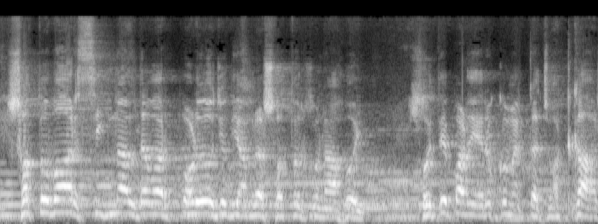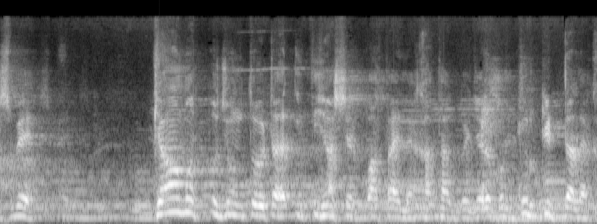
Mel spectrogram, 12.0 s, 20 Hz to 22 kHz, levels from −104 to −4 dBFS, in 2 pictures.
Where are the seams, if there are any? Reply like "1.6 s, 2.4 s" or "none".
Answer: none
